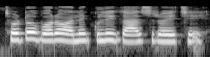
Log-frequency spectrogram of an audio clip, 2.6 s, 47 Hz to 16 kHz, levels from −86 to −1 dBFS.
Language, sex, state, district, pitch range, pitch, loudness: Bengali, female, West Bengal, Alipurduar, 235-270 Hz, 255 Hz, -13 LUFS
